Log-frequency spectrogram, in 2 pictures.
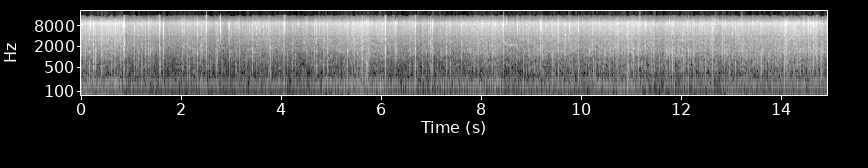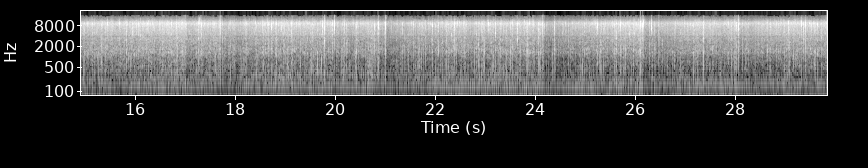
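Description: Steady rain falling on the leaves of a tree canopy, many individual drops ticking over a continuous hiss.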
